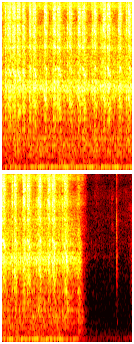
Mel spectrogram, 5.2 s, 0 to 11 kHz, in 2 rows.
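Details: 1989 Honda CBR600 restoration, cleaned carbs, fuel primed, choke on: starter spins with rhythmic coughs then silence; engine tries to fire but won't catch, throttle seems to kill it, before it eventually starts.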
